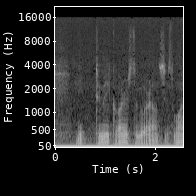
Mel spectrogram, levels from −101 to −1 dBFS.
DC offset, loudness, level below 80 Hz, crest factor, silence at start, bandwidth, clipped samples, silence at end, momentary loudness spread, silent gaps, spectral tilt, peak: 5%; -36 LUFS; -44 dBFS; 16 dB; 0 s; 16 kHz; under 0.1%; 0 s; 6 LU; none; -6 dB/octave; -16 dBFS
